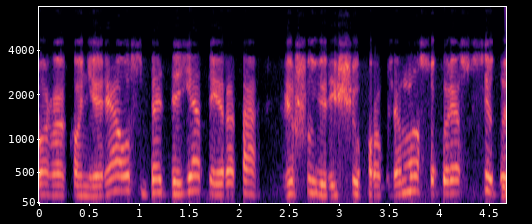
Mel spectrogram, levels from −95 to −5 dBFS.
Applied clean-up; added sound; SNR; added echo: none; none; none; none.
